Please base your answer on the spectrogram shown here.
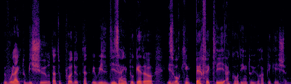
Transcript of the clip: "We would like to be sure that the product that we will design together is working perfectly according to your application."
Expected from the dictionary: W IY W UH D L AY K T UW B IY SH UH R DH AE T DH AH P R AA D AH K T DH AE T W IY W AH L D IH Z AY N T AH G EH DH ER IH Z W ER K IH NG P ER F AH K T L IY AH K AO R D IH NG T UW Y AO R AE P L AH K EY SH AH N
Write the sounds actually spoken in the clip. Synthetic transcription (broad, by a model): W IY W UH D L AY K T UW B IY SH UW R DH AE T DH AH P R AA D AH K T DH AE T W IY W AH L D IH Z AY N T AH G EH DH ER IH Z W ER K IH NG P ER F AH K T L IY AH K AO R D IH NG T UW Y AO R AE P L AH K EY SH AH N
